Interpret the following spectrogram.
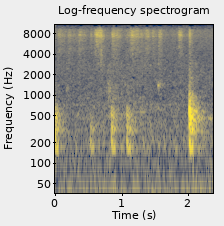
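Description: Faint writing strokes, a handful of short scratches of a pen or marker on a writing surface, in a small room.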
